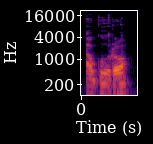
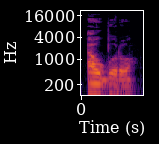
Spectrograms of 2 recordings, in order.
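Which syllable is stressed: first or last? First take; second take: last; first. First: The stress is on the last syllable. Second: The stress is on the first syllable. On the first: "final position" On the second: "stress at initial"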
